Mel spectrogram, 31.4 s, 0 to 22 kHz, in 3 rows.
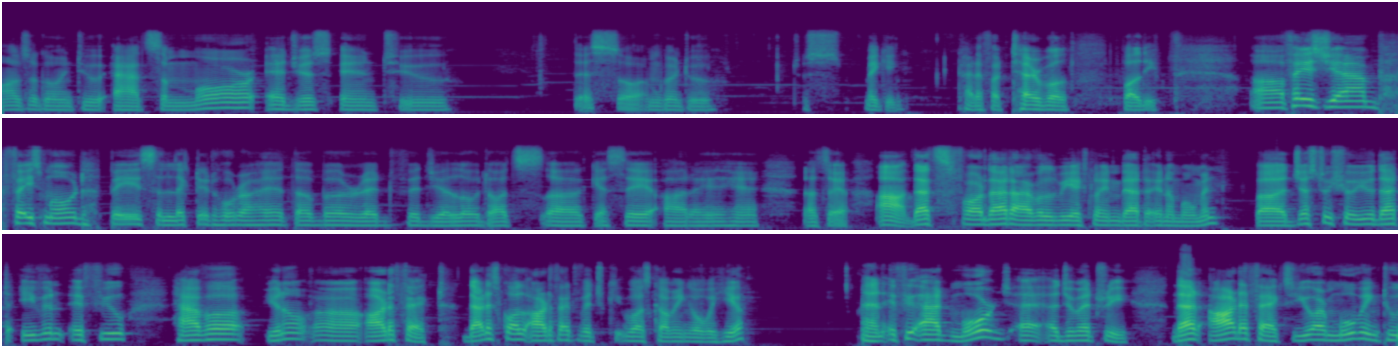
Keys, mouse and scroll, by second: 2.3 shift+right click, 5.3 alt+middle click, 5.6 alt+click, 6.7 alt+click, 7.4 alt+middle click, 7.6 alt+right click, 8.0 w, 21.8 alt+middle click, 22.0 alt+right click, 22.3 alt+click, 22.7 alt+middle click, 22.9 alt+right click, 23.9 alt+middle click, 24.2 alt+right click, 25.9 alt+middle click, 26.6 alt+middle click, 27.0 alt+scroll down 1, 27.2 alt+middle click, 27.5 alt+right click.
